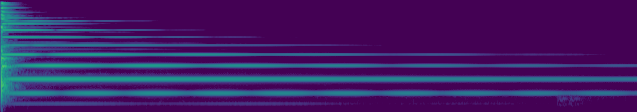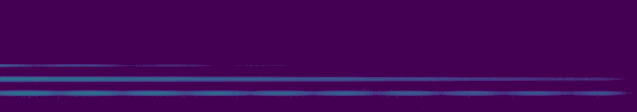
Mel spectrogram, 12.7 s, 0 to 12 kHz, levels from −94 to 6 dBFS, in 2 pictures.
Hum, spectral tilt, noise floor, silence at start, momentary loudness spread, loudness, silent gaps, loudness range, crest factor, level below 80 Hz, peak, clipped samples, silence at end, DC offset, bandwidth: none; 5 dB/octave; -75 dBFS; 0 s; 25 LU; -33 LUFS; none; 25 LU; 38 dB; under -90 dBFS; 0 dBFS; under 0.1%; 6.05 s; under 0.1%; 10.5 kHz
